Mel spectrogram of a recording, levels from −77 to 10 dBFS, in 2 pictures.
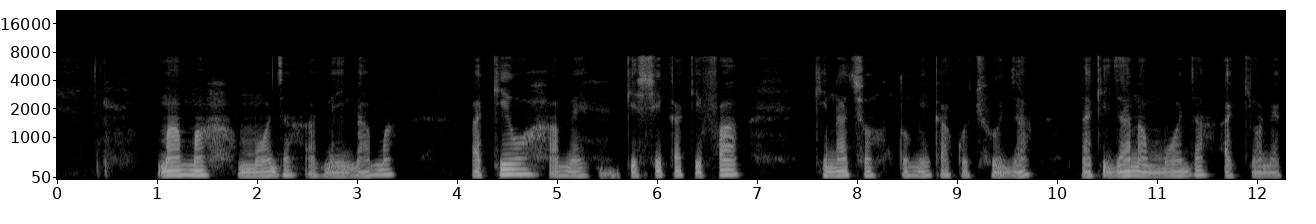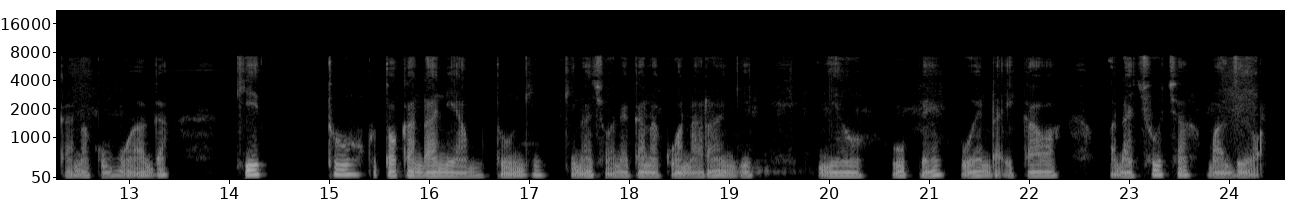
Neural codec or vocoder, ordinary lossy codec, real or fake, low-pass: none; MP3, 48 kbps; real; 7.2 kHz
